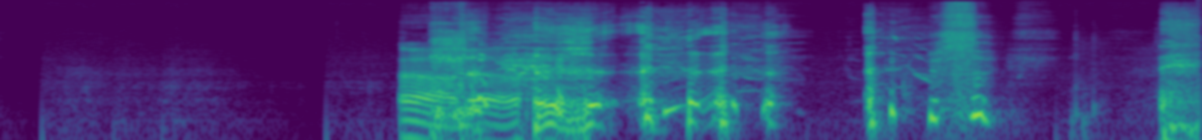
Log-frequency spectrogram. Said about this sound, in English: You start coughing at him.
